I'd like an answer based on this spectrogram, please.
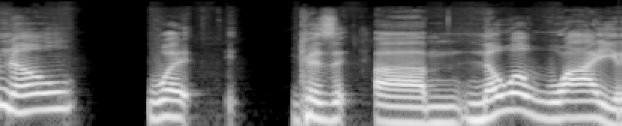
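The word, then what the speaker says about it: Wyle: Because um Noah Wy, right? Is that how it's pronounced? Wy. Oh, so it's like the coyote.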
